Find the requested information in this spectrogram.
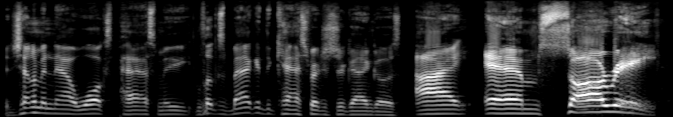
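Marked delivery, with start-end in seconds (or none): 4.2-6.6 very loud, drawn-out scream; imitating an unhinged man yelling; screamed apology. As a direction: scream each word slowly, stretching it out. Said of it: "he screams at him".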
